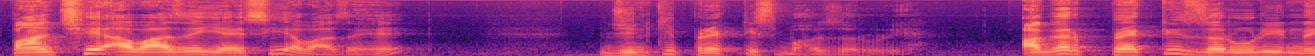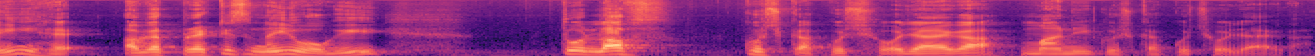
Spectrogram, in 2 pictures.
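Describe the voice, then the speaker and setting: Guy giving a lecture, slightly high voice, slow and explaining. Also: sing-song, vocal fry, warm tone. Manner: measured, explanatory, with repeated examples. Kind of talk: educational lecture.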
